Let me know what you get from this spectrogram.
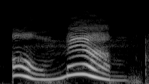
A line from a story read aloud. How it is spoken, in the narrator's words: cried Polly, and she burst into a flood of tears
